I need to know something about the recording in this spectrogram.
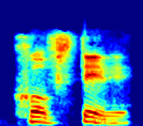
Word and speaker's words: Hofstede: culturas nacionales que estudió un señor llamado Hofstede, se escribe Hofstede, Hofstede.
